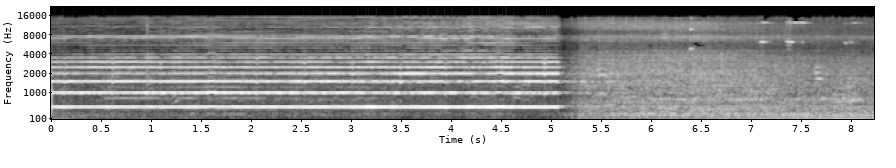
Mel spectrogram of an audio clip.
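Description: A car horn held in one long, steady note, cutting off suddenly about five seconds in. After that comes a quieter background of street and traffic noise.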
